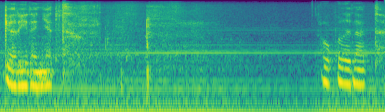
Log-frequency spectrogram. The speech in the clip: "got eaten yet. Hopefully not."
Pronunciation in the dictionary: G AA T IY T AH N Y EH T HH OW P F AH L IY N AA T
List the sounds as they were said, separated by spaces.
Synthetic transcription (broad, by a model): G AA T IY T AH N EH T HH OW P AH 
